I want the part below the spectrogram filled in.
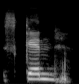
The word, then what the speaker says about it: Skene: que se le dice de Sken, Skene, así se escribe, ¿no?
